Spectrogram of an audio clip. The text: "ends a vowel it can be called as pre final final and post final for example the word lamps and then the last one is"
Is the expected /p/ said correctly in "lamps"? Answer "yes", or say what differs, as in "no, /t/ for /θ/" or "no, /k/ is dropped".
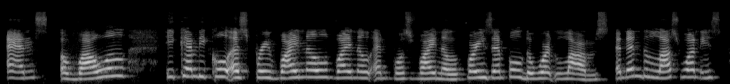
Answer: no, /p/ is dropped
